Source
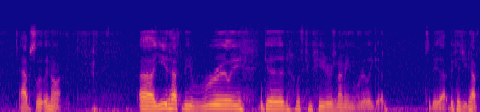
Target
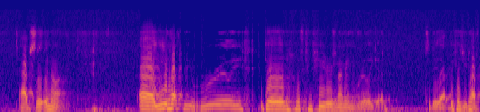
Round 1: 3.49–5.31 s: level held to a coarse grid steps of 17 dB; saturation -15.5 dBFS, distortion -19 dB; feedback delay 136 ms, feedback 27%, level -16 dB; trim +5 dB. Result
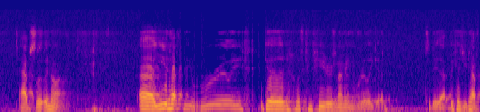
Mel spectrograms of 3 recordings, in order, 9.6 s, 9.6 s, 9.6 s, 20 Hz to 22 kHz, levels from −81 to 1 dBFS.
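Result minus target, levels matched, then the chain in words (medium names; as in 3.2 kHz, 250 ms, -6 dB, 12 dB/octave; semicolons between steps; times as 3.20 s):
saturation: distortion -9 dB
3.49–5.31 s: level held to a coarse grid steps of 17 dB; saturation -23 dBFS, distortion -10 dB; feedback delay 136 ms, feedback 27%, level -16 dB; trim +5 dB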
